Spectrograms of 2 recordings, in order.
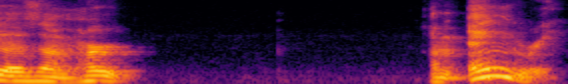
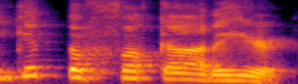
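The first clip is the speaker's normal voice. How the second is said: ordinary talk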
